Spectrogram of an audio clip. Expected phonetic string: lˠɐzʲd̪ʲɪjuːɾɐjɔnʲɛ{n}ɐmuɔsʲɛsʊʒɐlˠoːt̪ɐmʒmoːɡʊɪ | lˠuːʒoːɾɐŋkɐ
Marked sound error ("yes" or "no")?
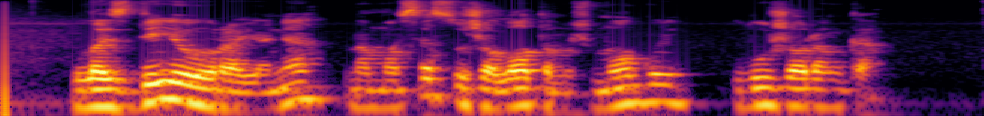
no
